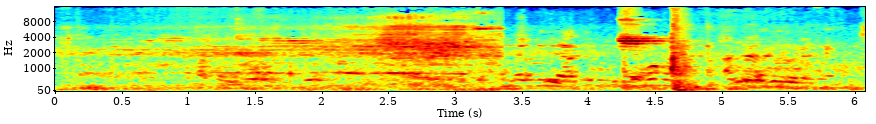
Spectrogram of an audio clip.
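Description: Indistinct voices talking, with a hissing patch a little past two seconds in and a single sharp knock about four and a half seconds in.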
